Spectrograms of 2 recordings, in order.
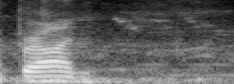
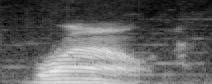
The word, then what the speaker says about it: Braun: Uh, Braun. Braun. Von Braonn. To the American eye, this looks like Braun, but in German, the name is pronounced Brown.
